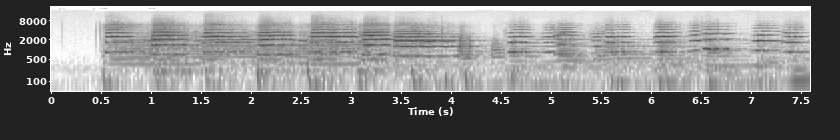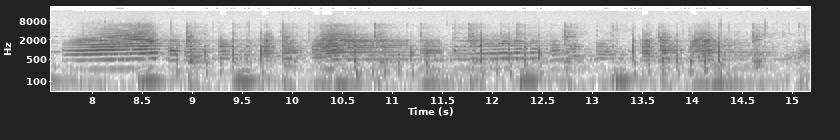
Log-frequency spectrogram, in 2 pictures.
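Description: An old-fashioned song plays from a vintage record on Scratchy Grooves, with a singer's voice over a lively band accompaniment, steady and fairly loud throughout.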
